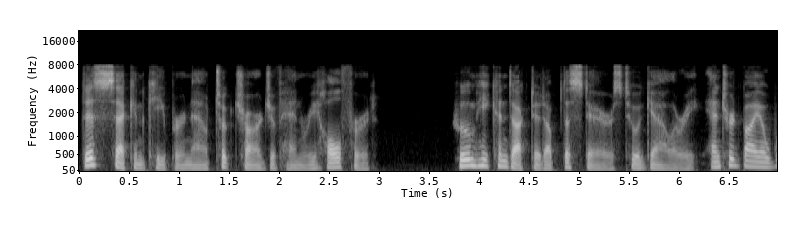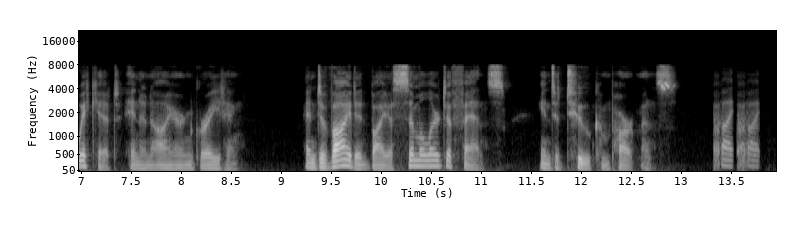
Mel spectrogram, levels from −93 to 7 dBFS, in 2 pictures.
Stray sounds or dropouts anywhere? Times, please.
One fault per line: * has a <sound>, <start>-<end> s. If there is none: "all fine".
* has a laugh, 13.3-13.8 s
